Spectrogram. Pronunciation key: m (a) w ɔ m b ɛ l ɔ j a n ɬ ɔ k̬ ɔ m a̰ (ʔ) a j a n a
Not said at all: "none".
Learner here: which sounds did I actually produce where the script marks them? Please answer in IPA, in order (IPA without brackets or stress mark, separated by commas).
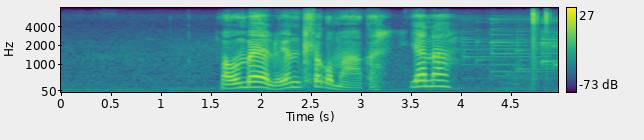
a, k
